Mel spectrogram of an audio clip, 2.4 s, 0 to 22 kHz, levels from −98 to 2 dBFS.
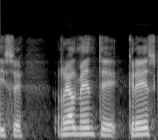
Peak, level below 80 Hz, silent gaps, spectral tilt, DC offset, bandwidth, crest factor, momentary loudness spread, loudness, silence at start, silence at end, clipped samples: -4 dBFS; -64 dBFS; none; -5.5 dB/octave; under 0.1%; 8 kHz; 16 dB; 9 LU; -21 LUFS; 0 s; 0.05 s; under 0.1%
